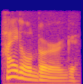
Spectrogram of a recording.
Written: Heidelberg

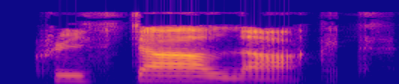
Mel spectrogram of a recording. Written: Kristallnacht

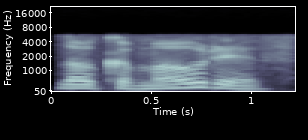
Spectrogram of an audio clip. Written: locomotive

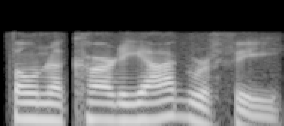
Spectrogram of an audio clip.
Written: phonocardiography

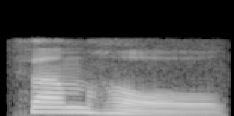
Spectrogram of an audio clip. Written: thumbhole

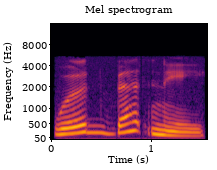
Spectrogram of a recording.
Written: wood betony

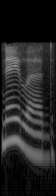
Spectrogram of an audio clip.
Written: naled

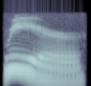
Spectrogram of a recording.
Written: rear

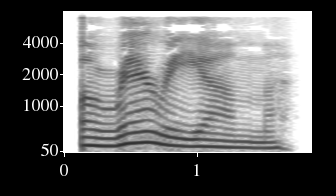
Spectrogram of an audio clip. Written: orarium

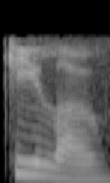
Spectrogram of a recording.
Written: kilo

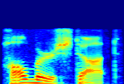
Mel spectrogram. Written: Halberstadt

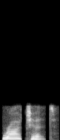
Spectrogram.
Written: rochet

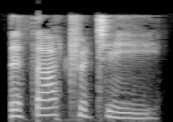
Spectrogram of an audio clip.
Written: lithotrity

